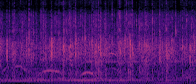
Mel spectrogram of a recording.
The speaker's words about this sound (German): Hey, das war ein erster Schritt. Gut gemacht. Lass uns doch mal den Leuten, die das zum ersten Mal gemacht haben, einen kleinen Applaus geben.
